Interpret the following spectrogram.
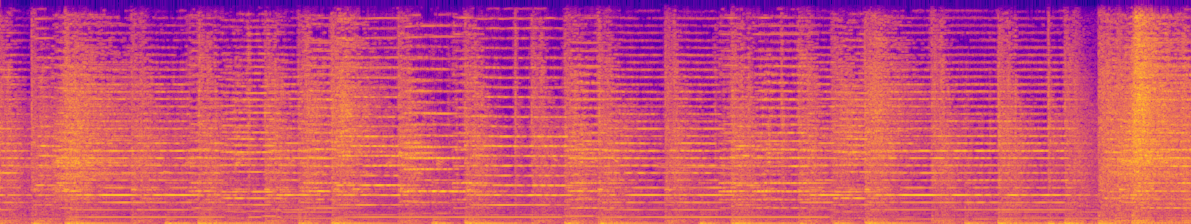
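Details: Bagpipe music with sustained drones and a melody over a steady beat plays throughout, with no animal calls.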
